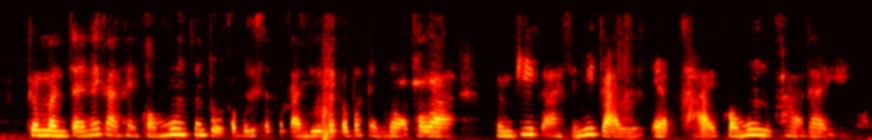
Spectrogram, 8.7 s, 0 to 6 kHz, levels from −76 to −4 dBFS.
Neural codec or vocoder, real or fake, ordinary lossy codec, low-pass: codec, 44.1 kHz, 2.6 kbps, SNAC; fake; AAC, 24 kbps; 5.4 kHz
